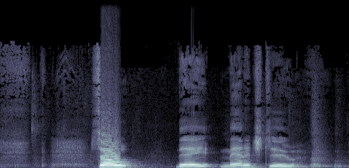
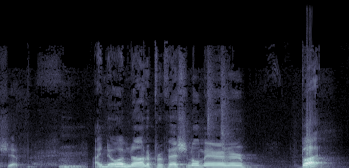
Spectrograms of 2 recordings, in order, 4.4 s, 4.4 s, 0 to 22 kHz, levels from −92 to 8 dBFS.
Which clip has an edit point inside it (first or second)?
second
